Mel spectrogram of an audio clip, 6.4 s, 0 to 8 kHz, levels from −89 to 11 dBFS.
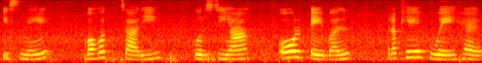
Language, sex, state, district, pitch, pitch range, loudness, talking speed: Hindi, female, Haryana, Jhajjar, 215 Hz, 205-240 Hz, -19 LUFS, 85 wpm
